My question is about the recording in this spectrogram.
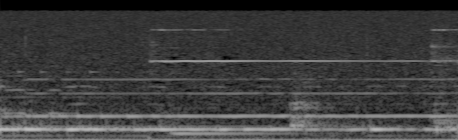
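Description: Thai piphat mai nuam (soft-mallet) ensemble playing, with struck mallet-percussion notes and a long held melodic note over them, and a light strike about one and a half seconds in.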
